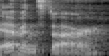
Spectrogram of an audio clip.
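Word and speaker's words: Eärendil: The Evan star. – The Evan. Evan star? Yeah. Okay. – Oh, yeah. I mean, maybe it's pronounced that way. – All right. – Evan, even. It's fine. Elves. – Yeah, yeah. – It's not pronounced that way, but okay.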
